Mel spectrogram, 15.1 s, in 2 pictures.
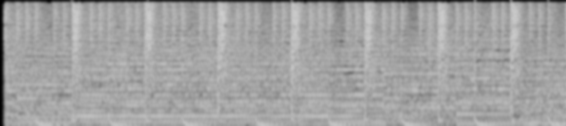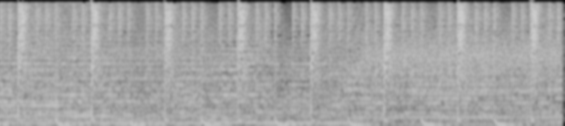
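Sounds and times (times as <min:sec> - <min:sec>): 
instrumental music: 0:00.1 - 0:15.0.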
